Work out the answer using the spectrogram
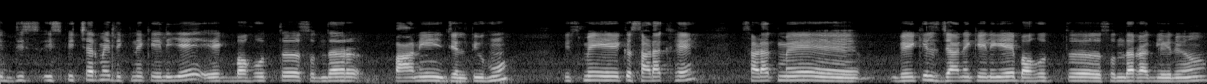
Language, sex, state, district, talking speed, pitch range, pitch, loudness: Hindi, male, Maharashtra, Sindhudurg, 130 wpm, 165-190 Hz, 175 Hz, -17 LUFS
